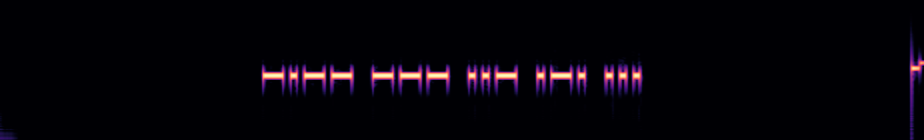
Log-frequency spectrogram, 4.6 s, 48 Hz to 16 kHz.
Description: Morse code, heard as a keyed tone, about 34 wpm, 700 Hz. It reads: YOURS
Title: Five Letter Words - 35wpm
